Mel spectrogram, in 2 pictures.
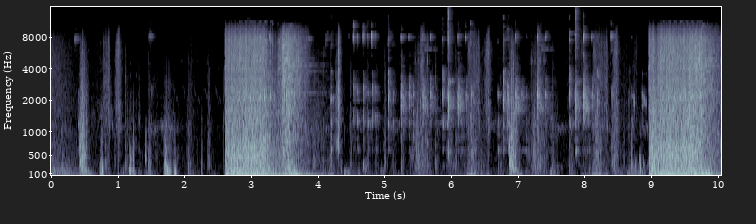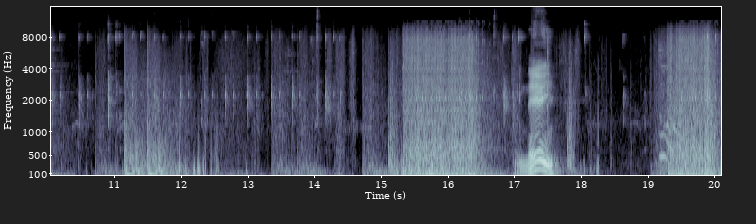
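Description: Gunfire bursts in the Free Fire video game played on an emulator, loud bursts of rapid shots broken by quieter gaps with keyboard clicks and footsteps, while a player speaks briefly.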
